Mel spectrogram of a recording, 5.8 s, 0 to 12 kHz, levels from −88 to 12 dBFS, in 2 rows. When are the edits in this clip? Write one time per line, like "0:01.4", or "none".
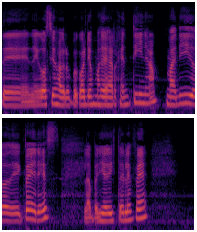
0:01.5
0:02.4
0:03.2
0:04.1
0:04.6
